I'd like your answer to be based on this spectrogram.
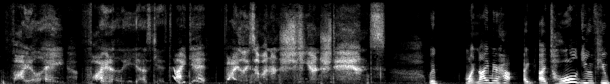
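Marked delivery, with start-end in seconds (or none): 0.1-5.8 relieved, emphatic voiceless whisper; lost voice. Acted. Nightmare relieved someone finally understands, lost voice. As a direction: exclaim it with no voice behind it. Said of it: "Nightmare, you lost your voice?".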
